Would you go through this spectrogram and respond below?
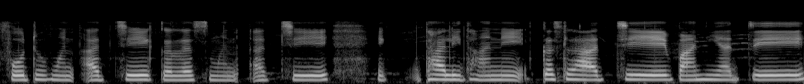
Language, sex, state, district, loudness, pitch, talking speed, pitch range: Halbi, female, Chhattisgarh, Bastar, -24 LUFS, 215 Hz, 90 wpm, 210-225 Hz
